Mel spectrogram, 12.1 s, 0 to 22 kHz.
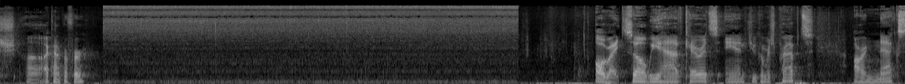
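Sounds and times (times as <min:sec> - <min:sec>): steady hiss: 0:01.4 - 0:07.0.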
